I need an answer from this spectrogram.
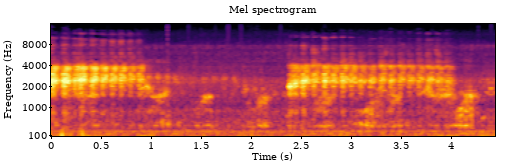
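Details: A nearby frog at a pond at night gives two loud, rattling trills, each about a second long, separated by a quieter stretch where distant croaks from other frogs carry on.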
